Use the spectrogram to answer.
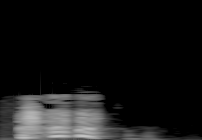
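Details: A person sneezing: a single sharp, explosive sneeze with a quick gasp and a short trailing voiced sound.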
